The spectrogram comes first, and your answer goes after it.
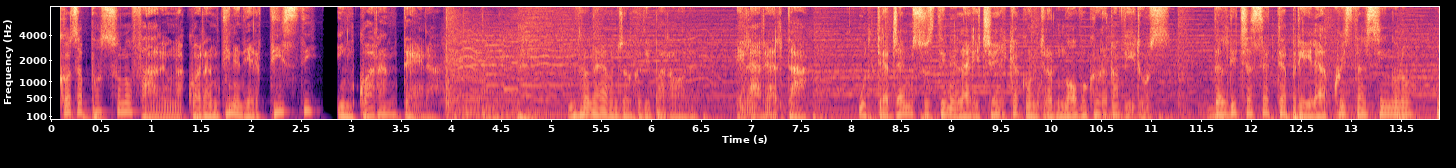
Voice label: spot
